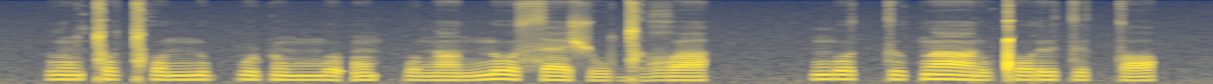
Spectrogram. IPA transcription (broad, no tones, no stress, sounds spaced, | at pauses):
l ũ ǀ ʊ ǀʰ o nː u pː u ʈ ũ mː ʊː ʔ õ pː ʊː ŋ ãː nː ʊː s ɛ ʃ uː ɡ͡ǀ ɯ ʁʷ a | ŋ ʊː tː ɯ tʷ ãː ɾ u ǃ o ɾ ɨ t ɨ tː ɒ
